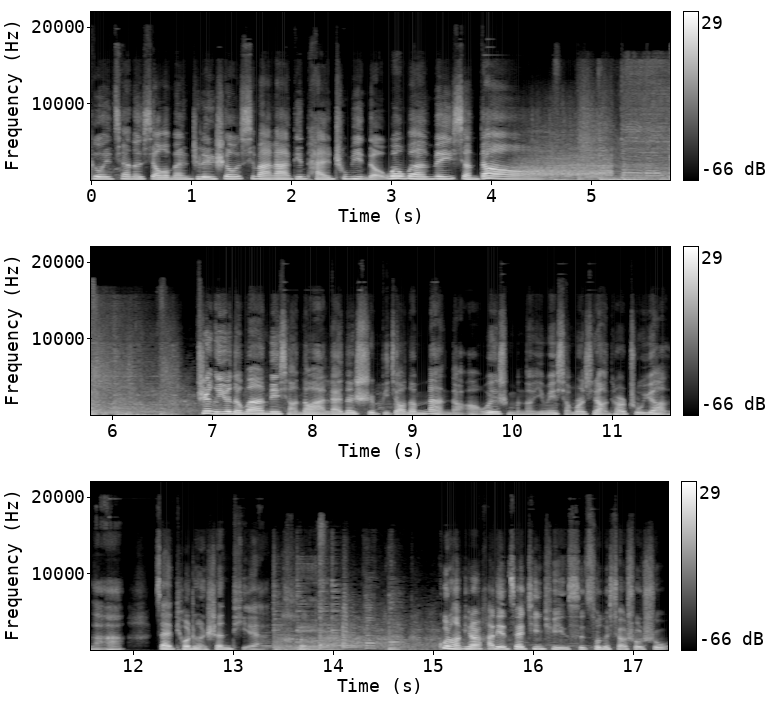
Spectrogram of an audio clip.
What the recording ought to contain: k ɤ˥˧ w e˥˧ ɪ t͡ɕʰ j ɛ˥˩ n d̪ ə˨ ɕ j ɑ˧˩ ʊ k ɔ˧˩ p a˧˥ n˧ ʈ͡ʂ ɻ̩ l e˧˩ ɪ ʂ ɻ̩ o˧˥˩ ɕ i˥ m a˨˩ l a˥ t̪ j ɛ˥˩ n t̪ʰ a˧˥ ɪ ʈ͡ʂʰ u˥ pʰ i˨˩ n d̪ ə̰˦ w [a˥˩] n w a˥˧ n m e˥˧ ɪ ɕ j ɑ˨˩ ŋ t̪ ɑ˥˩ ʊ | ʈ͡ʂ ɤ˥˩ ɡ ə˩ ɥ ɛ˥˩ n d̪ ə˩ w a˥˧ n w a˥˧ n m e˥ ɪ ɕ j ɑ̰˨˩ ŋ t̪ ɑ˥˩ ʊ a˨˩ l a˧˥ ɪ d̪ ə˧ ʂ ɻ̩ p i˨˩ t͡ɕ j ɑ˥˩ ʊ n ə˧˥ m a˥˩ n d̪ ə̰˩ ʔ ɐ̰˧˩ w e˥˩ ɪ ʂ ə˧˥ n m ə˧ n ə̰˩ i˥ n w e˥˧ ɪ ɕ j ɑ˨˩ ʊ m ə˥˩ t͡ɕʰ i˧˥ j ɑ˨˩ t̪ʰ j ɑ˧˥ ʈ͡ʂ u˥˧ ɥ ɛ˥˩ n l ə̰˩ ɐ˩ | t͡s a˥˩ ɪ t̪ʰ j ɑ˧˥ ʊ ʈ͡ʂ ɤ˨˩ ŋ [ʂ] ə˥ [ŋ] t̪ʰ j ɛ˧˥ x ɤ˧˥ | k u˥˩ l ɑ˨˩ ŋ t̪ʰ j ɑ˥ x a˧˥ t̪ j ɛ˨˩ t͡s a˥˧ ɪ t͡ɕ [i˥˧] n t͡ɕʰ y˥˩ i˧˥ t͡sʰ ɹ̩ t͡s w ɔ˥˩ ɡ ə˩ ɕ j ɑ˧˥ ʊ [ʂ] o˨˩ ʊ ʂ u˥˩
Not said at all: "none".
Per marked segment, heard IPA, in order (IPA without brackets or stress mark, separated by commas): a˥˧, ʂ, n, i˥˧, ʂ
